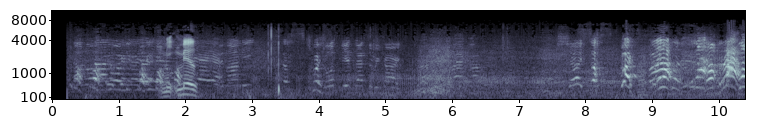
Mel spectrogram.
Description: Multiple voices speak with a vehicle in the background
